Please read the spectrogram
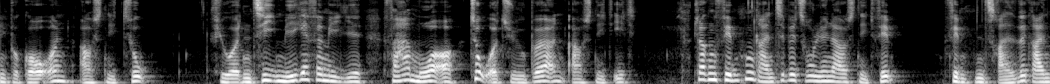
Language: Danish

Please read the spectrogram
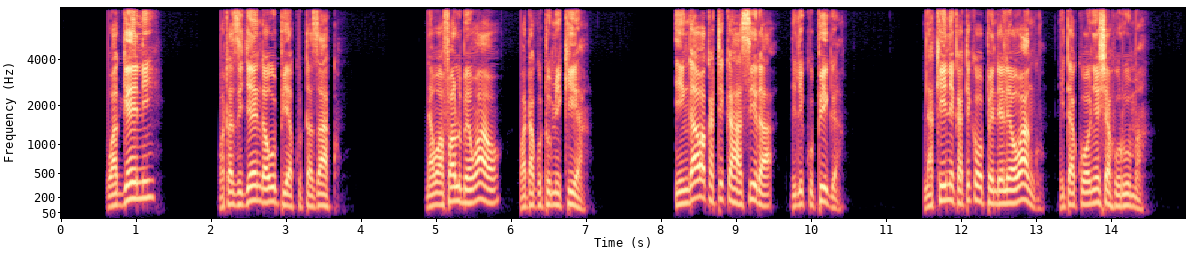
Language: Swahili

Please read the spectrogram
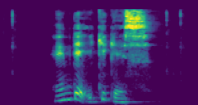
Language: Turkish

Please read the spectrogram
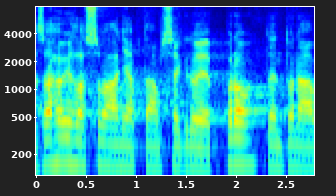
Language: Czech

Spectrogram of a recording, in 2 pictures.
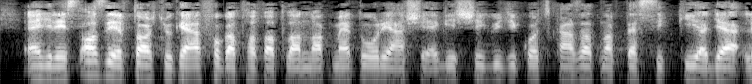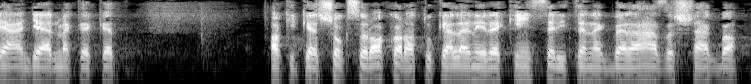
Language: Hungarian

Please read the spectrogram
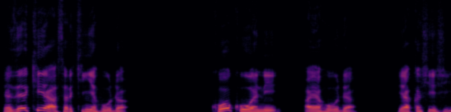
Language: Hausa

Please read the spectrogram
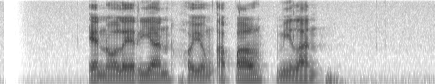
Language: Sundanese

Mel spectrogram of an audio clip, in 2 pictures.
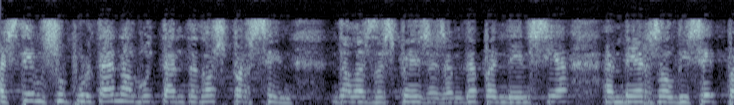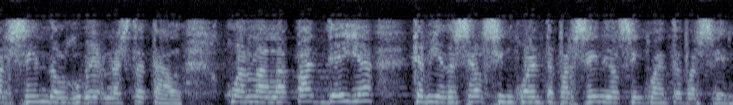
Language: Catalan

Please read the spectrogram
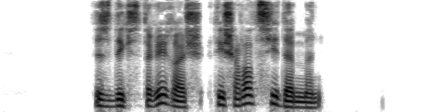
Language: Kabyle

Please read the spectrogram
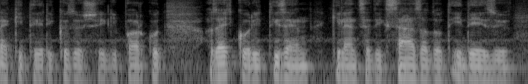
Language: Hungarian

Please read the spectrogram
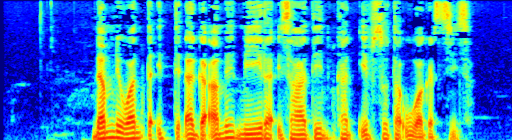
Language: Oromo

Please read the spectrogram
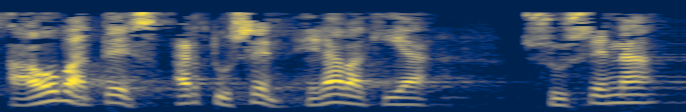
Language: Basque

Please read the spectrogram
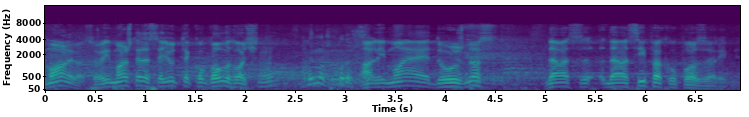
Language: Serbian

